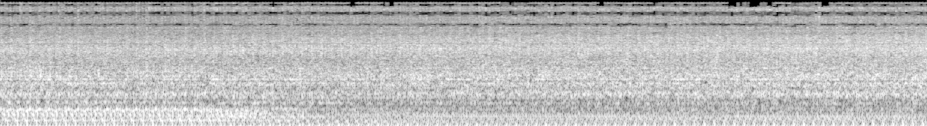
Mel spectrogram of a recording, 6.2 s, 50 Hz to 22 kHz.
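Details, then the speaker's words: Kubota ZD28 zero-turn mower, D1105 diesel, fuel filters changed and injectors cleaned, at slowest idle: steady chugging about four beats a second, then note sags and roughens as it drags down; still bogs at idle, owner suspects fuel starvation, no leaks found. "There you go, it's doing it. You hear the engine trying to boggle down. So, I still have the problem."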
